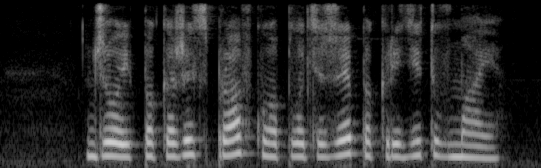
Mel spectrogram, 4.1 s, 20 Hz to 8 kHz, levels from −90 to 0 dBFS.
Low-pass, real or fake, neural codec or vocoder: 7.2 kHz; real; none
